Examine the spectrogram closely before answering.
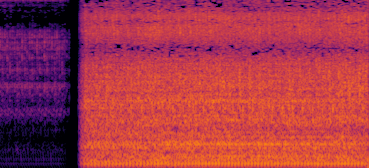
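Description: A tractor engine rumbles loudly and steadily close by.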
